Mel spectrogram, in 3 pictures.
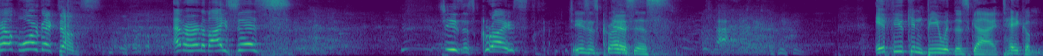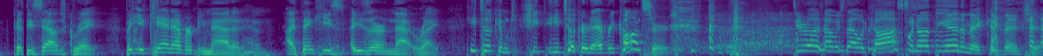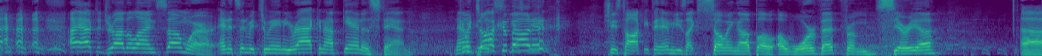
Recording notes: Live From Toronto! Live from Just For Laughs comedy fest in Toronto!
